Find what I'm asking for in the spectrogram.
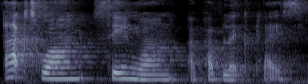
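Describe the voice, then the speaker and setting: A woman doing an impromptu amateur dramatic reading of a play, halting at times and shifting between hushed and projected delivery. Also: mid-range voice, fairly even intonation, creaky. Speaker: amateur reader playing all characters. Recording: roomy, echoing sound.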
